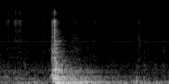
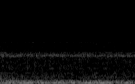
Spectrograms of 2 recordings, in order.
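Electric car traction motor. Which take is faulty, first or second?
first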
